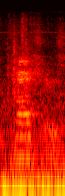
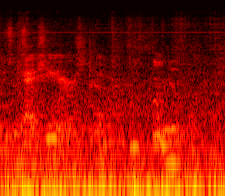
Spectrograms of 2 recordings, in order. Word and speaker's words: Cashiers: you live in the Cashers and she said I live cashiers I said no ma'am it's Cashers and she said I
